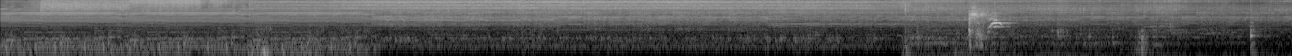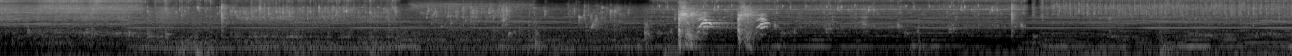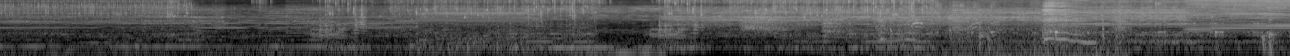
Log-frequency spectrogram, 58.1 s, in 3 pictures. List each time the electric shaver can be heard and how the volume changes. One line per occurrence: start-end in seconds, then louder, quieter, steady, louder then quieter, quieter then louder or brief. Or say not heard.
0.0-58.0 quieter then louder.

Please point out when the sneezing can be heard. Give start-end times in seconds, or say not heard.
14.3-15.2, 29.5-30.9, 51.9-53.2.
